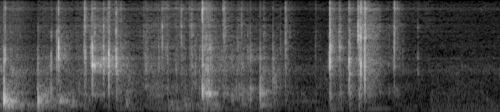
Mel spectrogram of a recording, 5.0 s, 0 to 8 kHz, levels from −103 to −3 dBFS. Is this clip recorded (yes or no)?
no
